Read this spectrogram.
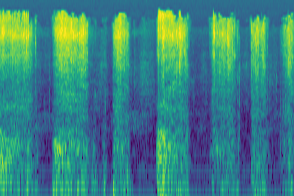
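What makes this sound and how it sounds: A gloved hand sweeps across a flat, reversible pink and silver plastic sequin fabric sheet, flipping the sequins. This produces soft, quiet rustling and scraping bursts with a low, dull body, separated by brief pauses.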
